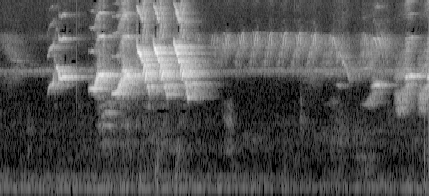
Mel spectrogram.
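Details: Lined seedeater giving a rapid tuituí song: a dense burst of high, sweeping chirped notes, strongest in the first half, followed by a thin, buzzy trill and a final short phrase.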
